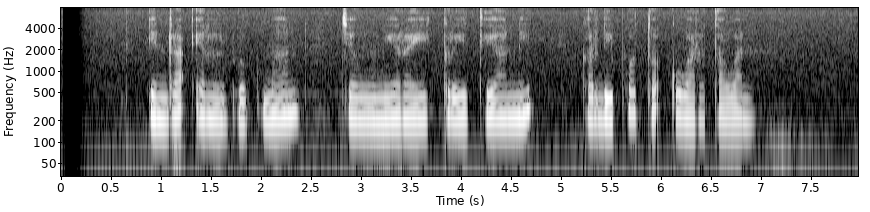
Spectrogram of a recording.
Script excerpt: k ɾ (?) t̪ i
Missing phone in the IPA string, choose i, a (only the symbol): i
